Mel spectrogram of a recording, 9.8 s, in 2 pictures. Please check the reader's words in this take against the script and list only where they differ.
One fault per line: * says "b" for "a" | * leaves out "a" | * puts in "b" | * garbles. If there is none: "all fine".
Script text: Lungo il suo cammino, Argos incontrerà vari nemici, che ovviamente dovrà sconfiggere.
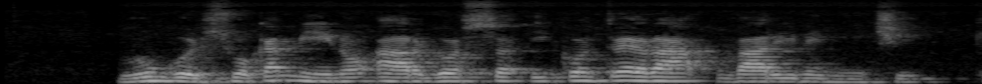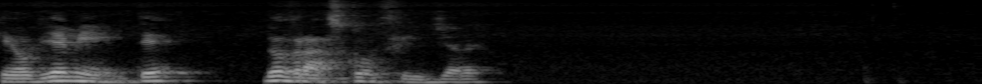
all fine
